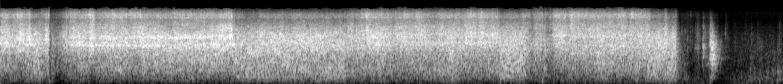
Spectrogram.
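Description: A welding torch hisses and crackles steadily.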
